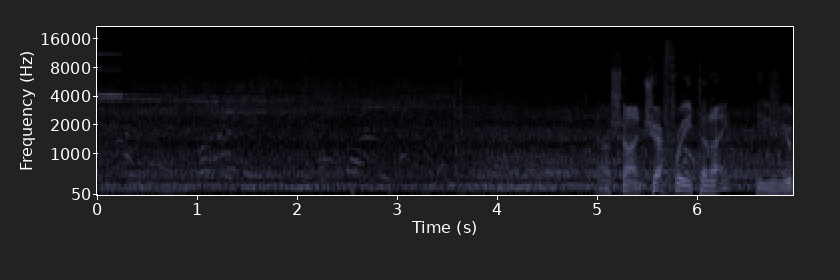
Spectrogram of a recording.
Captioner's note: whistle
